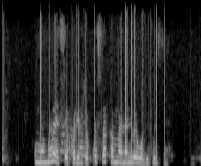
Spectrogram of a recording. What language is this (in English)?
Kinyarwanda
